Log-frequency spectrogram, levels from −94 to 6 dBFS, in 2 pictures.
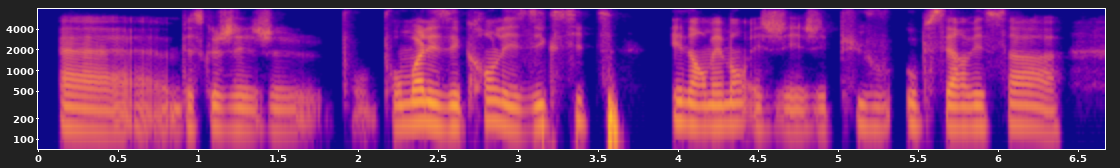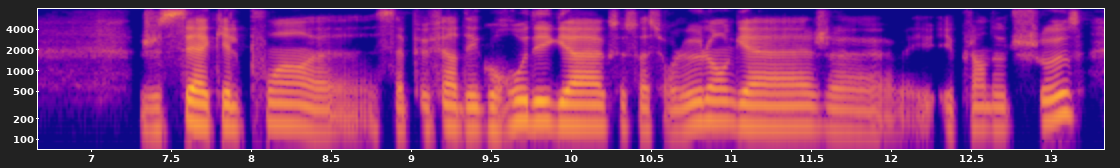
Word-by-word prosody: heu, 140 -3 -4
parce 150 - -5
que 155 - -4
j'ai 145 -1 -2
je 140 -1 -8
pou - - -19
pour 160 - -5
moi 175 +2 +7
les 160 -2 +3
écrans 185 +4 -3
les 150 -4 -2
excitent 175 +3 -6 0.4
énormément 165 -1 0
et - - -7
j'ai 140 -2 -6
j'ai 140 0 -8
pu 165 - -11
vous 150 -1 -12
observer 155 -1 -1
ça. 155 -5 -3 0.9
Je 140 - -4
sais 140 +7 +7
à 165 - +10
quel 160 -2 +2
point, 165 -5 -2
heu, - - -14
ça - - -4
peut 150 - -8
faire 155 -1 +1
des 145 0 0
gros 160 +6 +2
dégâts, 165 -3 +6
que - - -9
ce 155 - -9
soit 145 -1 -4
sur - - -9
le 165 +5 0
langage, 155 -4 +1
heu 135 - -7 0.2
et - - -13
plein 150 0 -5
d'autres 150 -1 -7
choses. 225 +6 +1
155 Hz, 195 wpm, -23 LUFS, 145-165 Hz, 0.9 s, à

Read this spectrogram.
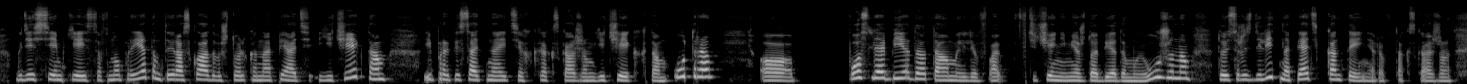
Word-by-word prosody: где 220 +2 -1
7 220 0 +1
кейсов, 200 -2 -2
но 215 +1 -2
при 225 +2 -2
этом 300 -5 +1
ты 230 - 0
раскладываешь 215 -3 +2
только 200 -1 -4
на 190 0 0
5 190 -2 -2
ячеек, 240 - 0
там, 245 -4 +3 0.3
и - - -3
прописать 220 -2 0
на 195 -1 0
этих, 190 -1 -6
как 195 -1 -7
скажем, 175 -1 -2
ячейках, 185 +1 -1
там: 165 -1 -1
"Утро", 355 -1 +5 0.4
а, 180 -2 +3 0.5
"После 300 +1 +5
обеда",- 280 -2 +3
там, 195 -5 +2
или 175 0 -3
фа 175 +2 -5
в - - -15
течении, 190 -1 0
между 180 0 0
обедом 170 -1 +1
и - - -2
ужином, 285 - +2 0.2
то 225 - -1
есть 215 +1 +1
разделить 225 +9 0
на 215 - +3
5 245 +4 +1
контейнеров, 175 -8 -1
так - - -10
скажем, 165 0 -4
205 Hz, 170 wpm, -27 LUFS, 180-240 Hz, 0.5 s, Утро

